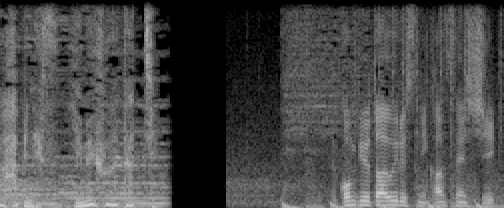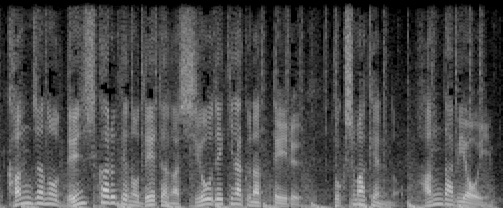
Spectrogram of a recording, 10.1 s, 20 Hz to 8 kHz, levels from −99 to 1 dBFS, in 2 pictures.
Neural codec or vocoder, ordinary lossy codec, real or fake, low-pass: none; none; real; none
